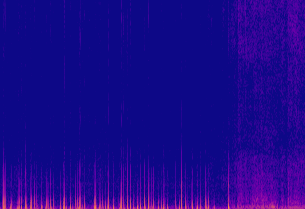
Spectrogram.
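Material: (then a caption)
Cork. A flat, solid, toast-shaped cork coaster held in both hands is tapped rapidly with fingertips and nails, giving a quick run of dull, low, deadened knocks with almost no ring. After one firmer tap, the sound shifts to a steady, soft scratching of nails across the cork surface.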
